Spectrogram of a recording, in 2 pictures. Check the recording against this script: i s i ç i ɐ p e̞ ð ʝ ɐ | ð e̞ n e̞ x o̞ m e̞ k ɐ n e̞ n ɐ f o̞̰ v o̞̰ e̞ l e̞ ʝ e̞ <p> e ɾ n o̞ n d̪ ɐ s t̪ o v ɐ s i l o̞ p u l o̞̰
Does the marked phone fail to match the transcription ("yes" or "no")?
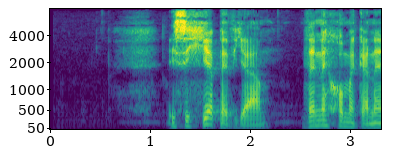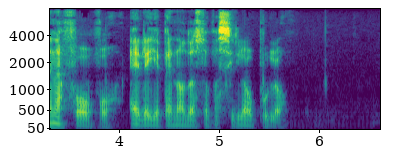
no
